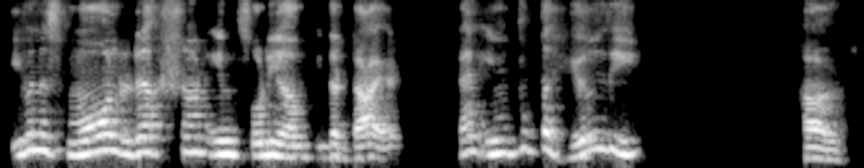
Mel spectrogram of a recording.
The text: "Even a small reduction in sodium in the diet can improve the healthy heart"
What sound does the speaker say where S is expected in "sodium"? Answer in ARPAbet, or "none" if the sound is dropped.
S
